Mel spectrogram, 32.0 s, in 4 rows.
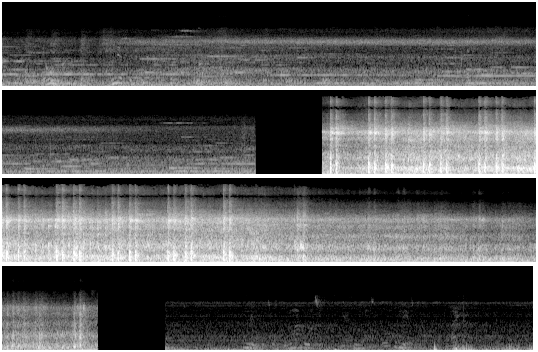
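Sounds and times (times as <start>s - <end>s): train wheels clacking over rail joints: 12.8s - 19.6s.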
